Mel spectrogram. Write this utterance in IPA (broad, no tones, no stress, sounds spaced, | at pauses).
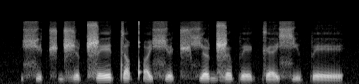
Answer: ɕ ʏ t͡ʃ d͡ʒ ə ʈ͡ʂ e t ə qʼ ʏ ɕ œ t͡ʃ ç ə ɖ͡ʐ ə p e k ɛ ɕ i p e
